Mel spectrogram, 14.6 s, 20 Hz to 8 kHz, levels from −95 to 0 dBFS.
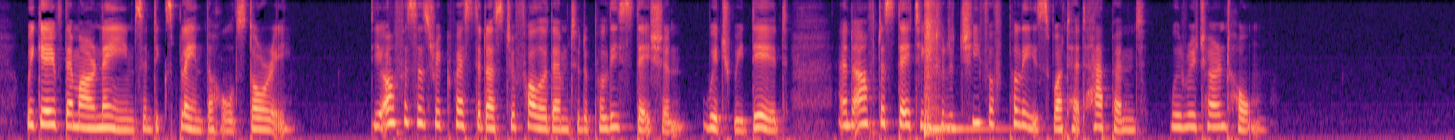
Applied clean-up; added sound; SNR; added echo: none; Snare drum; 6 dB; none.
